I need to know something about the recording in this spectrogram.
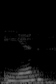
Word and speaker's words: Ian: I feel like Ian, you can pronounce it, can go both ways, English and Spanish. I think you would pronounce it the same, Ian, or Ian, but I think I like Ian. I mean Ian. I don't think you would pronounce it Ian.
